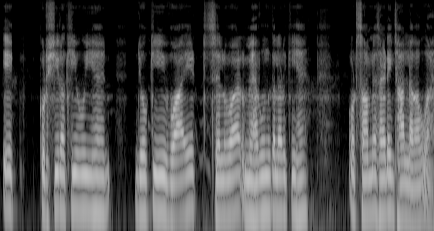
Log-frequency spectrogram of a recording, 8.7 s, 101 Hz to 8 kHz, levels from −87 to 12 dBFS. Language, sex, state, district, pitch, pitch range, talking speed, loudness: Hindi, male, Jharkhand, Jamtara, 140 Hz, 130-145 Hz, 145 wpm, -20 LUFS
